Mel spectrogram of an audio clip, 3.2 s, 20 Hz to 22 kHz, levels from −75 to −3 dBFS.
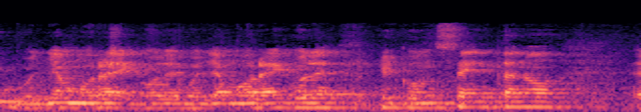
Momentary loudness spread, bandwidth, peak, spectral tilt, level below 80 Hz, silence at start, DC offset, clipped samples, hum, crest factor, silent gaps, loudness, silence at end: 6 LU; 10.5 kHz; -2 dBFS; -5 dB/octave; -46 dBFS; 0 s; under 0.1%; under 0.1%; none; 18 dB; none; -19 LUFS; 0 s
